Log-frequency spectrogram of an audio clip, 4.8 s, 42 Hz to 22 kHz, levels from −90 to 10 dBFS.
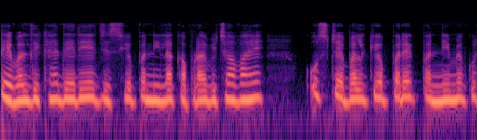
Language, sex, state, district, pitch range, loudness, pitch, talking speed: Hindi, female, Bihar, Saharsa, 255-275 Hz, -21 LUFS, 265 Hz, 275 wpm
